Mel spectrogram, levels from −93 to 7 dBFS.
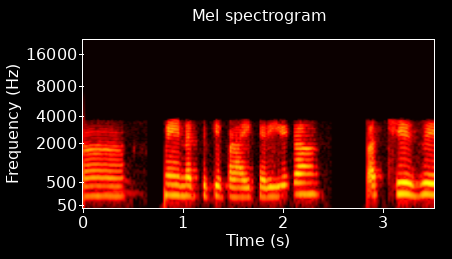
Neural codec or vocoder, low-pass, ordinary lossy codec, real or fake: none; 3.6 kHz; none; real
